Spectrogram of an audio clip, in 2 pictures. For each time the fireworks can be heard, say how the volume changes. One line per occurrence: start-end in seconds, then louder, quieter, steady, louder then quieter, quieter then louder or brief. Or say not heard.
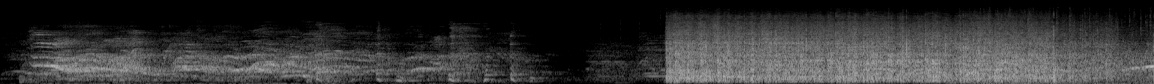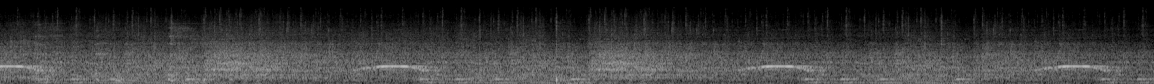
6.7-17.4 quieter.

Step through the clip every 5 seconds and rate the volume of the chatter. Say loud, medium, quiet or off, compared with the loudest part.
loud, medium, loud, loud, loud.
